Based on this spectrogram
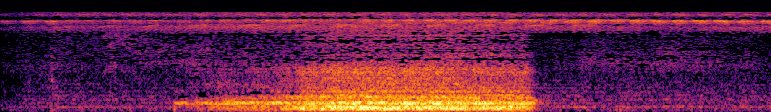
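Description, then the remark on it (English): Two palm-sized baby yellow-headed vultures at the bottom of the hollowed-out trunk of a fig tree let out one sustained, breathy hiss with a low rasping edge, swelling for about three seconds before cutting off, over a steady high-pitched drone of insects. “And down in the bottom of this hollow were two baby yellow-headed vultures.”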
